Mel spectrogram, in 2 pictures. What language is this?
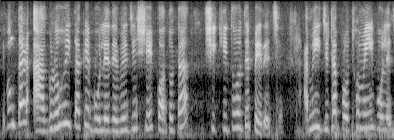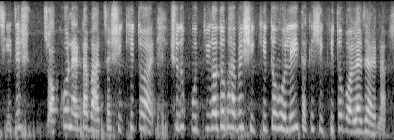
Bangla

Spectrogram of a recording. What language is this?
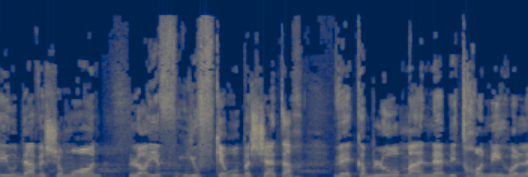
Hebrew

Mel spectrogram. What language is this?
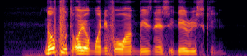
Nigerian Pidgin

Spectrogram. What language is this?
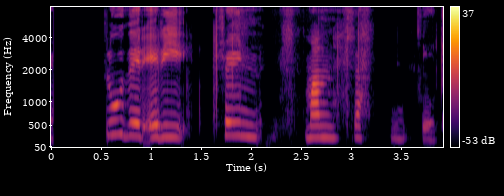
Icelandic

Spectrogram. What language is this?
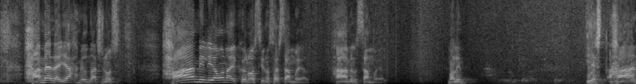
Arabic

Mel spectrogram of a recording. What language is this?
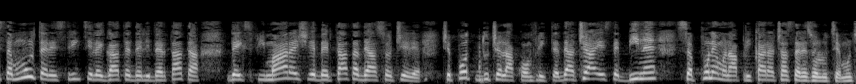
Romanian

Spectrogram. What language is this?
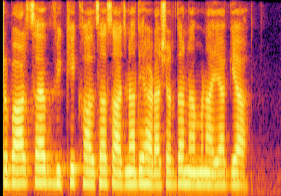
Punjabi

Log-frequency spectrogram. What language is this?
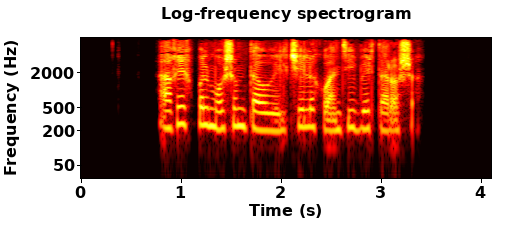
Pashto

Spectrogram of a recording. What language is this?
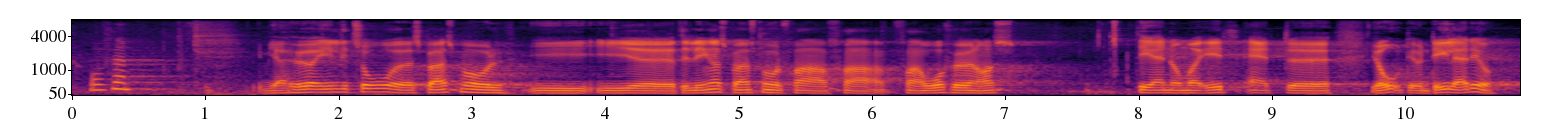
Danish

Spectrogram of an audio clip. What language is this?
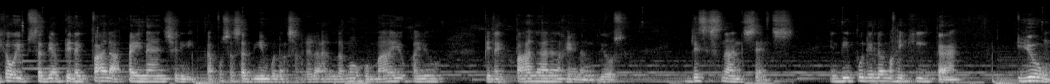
Filipino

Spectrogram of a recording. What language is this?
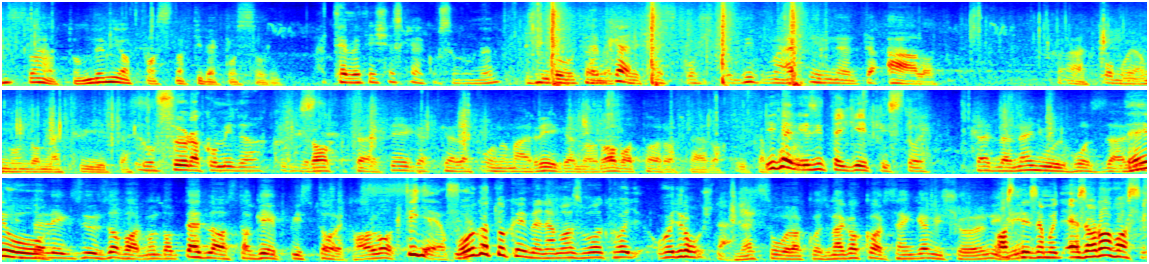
Hungarian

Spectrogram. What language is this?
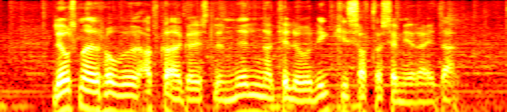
Icelandic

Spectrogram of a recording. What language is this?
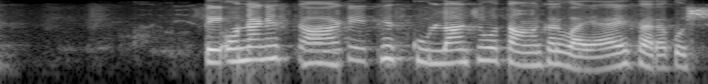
Punjabi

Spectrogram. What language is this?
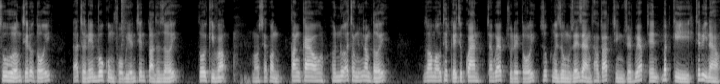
Vietnamese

